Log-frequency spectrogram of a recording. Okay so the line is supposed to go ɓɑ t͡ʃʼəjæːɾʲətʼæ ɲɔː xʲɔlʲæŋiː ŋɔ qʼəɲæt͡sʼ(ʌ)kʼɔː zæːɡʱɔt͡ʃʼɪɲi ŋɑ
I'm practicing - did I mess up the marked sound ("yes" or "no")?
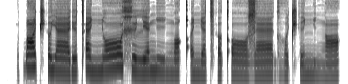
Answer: no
